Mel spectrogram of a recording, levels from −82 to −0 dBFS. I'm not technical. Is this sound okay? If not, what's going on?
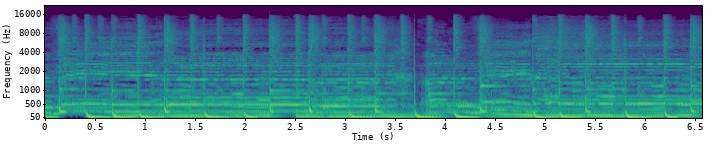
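Yes, this sound is okay, and nothing is going wrong with it.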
